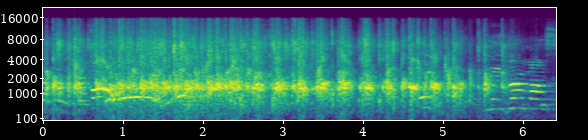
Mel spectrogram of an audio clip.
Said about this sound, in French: On vous applaudit fort.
